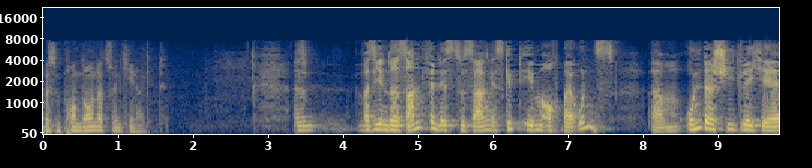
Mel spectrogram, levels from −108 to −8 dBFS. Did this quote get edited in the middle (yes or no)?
no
